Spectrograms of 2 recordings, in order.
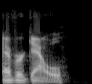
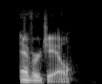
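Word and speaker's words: Evergaol: I pronounced Everjail, Evergowl. And I would say I received somewhere around 1,000 comments telling me to pronounce it Everjail.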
